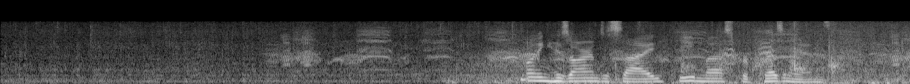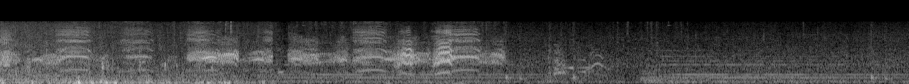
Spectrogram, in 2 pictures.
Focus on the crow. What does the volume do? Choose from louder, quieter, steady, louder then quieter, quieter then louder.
louder.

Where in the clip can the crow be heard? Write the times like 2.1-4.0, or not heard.
2.6-14.2.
